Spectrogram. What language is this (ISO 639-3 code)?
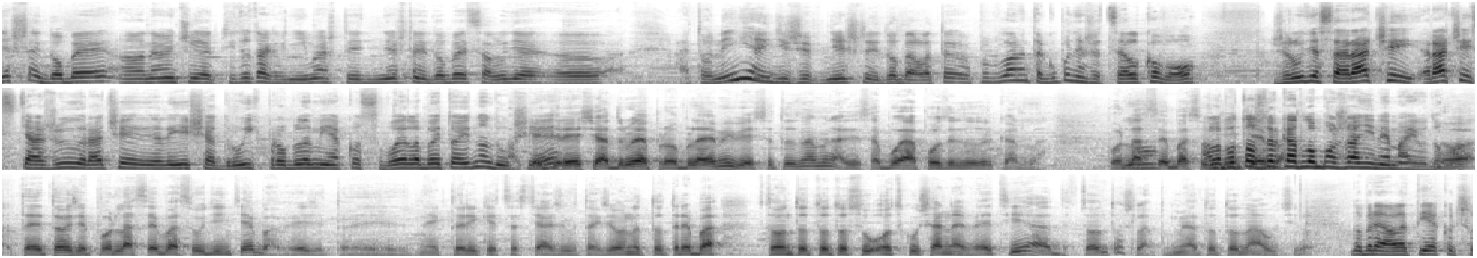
slk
